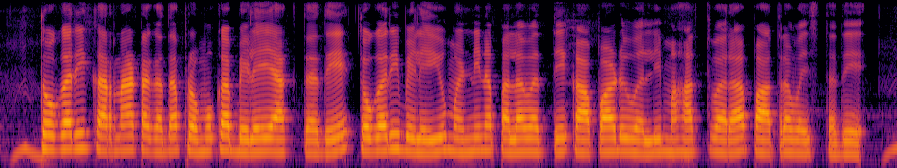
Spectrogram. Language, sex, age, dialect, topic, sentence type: Kannada, female, 25-30, Mysore Kannada, agriculture, statement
